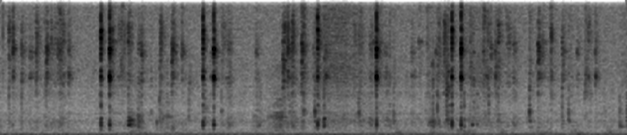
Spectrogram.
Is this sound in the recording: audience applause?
no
